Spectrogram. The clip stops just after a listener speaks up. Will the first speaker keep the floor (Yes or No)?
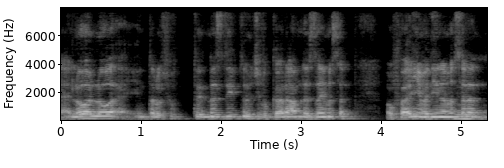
Yes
